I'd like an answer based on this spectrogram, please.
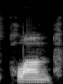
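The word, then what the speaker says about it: Planck: He solved the problem by using the work of Max Plank which I've heard his name pronounced Max Plunk but I just can't bring myself to say that. Max Plon Max Plank.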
